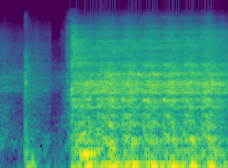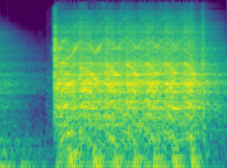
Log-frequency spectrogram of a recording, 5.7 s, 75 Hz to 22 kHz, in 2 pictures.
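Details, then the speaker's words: Built Evo 8 engine cranked with the crank position sensor and all coil packs unplugged so it cannot fire: two even cranking runs of a few seconds with steady rhythm and no knocks or scrapes, sounding healthy. "this thing sounds good you know when you turn the motor over and you can tell if it's healthy or not this thing sounds healthy"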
